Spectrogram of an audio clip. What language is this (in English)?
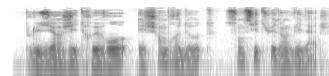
French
